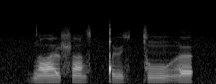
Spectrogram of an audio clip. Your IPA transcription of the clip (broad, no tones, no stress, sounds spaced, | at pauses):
d ɑ̃ ɐ̯ ʂ ɑ̃ z ǃ ø z ǀ ũ ɐ̯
